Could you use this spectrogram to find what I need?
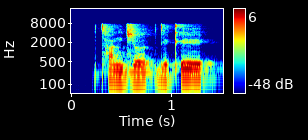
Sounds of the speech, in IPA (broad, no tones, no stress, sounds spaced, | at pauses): tʰ a ŋ d͡ʑ ə | d e kʼ e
